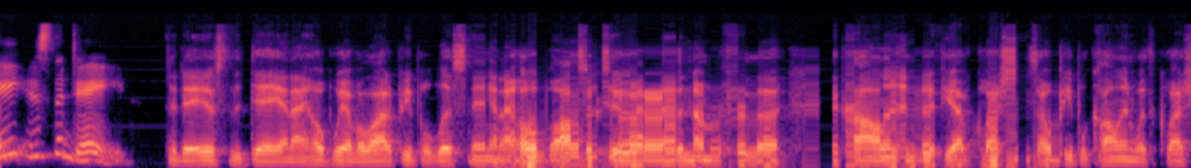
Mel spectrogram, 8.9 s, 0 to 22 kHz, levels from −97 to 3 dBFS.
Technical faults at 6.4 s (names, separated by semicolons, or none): robotic sound from repeated short buffers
